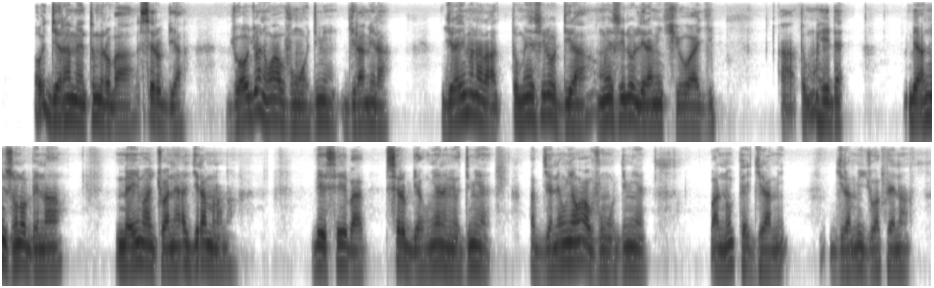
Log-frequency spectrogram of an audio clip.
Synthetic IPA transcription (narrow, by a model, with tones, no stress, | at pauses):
o̰˨e˦di˨ɛ˨ɾa˦mɛ̃˨to˦me˨ɾo˨ba˨sɛ˦ɾo˨bi˨a˨ | d͡ʒu˨a˨o˦d͡ʒa˦nĩ˨wa˦vũ˨o˨di˦mĩ˦d͡ʒi˨ɾa˨mĩ˦ɾa˨ | d͡ʒi˨ɾa˨ji˦ma˦nã˨ɾa̰˨to˨mũ˦e˦s̬i˦ɾo˦di˨ɾa˨mũ˦je˦s̬i˦do˦˨le˨˧ɾa˦mĩ˦t͡ʃi˨o˦a˨d͡ʒi˦ | a̰˨to˨mũ˦ɦe˦dɛ˦ | be˦a˨nĩ˦zũ˦ɾo˨be˨nã˨ | bɛ˨ji˦mã˨d͡ʒu˨a˨nɛ̃˦a˨d͡ʒi˦ɾa˦mã˨nã˨nã˨ | be˦˨se˦ba˨ | sɛ˦ɾo˦bi˨a˨wĩ˦ã˦nɛ̃˨mĩ˨o˨di˦mĩ˦ɛ̃˨ | ba̰˨bi˨a˨nɛ̃˦wĩ˦ã˦wa˦˨vũ˨o˨di˦mĩ˦ɛ̃˨ | ba̰˨nũ˨˦pɛ˨d͡ʒi˨ɾa˨mĩ˦ | d͡ʒi˨ɾa˨mĩ˦d͡ʒu˨a˨pɛ˨nã˨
